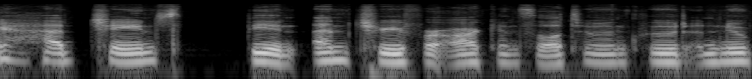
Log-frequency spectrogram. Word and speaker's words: Arkansas: with the addition of two simple letters, is pronounced Arkansas.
